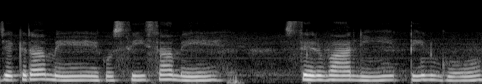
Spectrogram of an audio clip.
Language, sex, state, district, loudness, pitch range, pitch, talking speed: Bhojpuri, female, Uttar Pradesh, Deoria, -17 LUFS, 190-210 Hz, 200 Hz, 110 wpm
